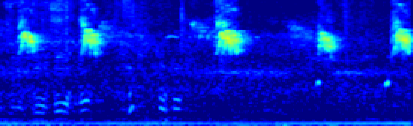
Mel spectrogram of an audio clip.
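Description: Faint high chirps from a little pet chicken named Gravy come in short bursts spaced through the clip, over a steady low hum and quiet murmuring in the background.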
